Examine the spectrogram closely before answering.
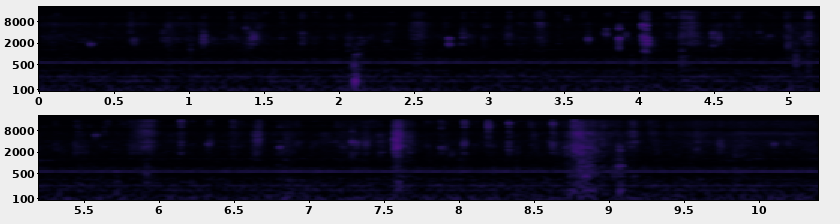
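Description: Domestic cat eating wet cat food from a stainless steel bowl: faint, irregular smacking and clicking of its chewing and licking, a little louder near the end, over a faint steady hum.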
